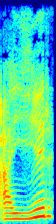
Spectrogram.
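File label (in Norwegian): "eier", Norwegian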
